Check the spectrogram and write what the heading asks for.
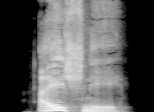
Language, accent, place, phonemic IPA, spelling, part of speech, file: German, Germany, Berlin, /ˈaɪ̯ˌʃneː/, Eischnee, noun, De-Eischnee.ogg
- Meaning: egg white foam; beaten egg white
